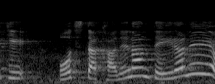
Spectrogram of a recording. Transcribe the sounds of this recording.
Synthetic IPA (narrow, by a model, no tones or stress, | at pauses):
kʲi | ot͡sɨ̥t̪akane̞nãnt̪e̞iɾaneːjo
